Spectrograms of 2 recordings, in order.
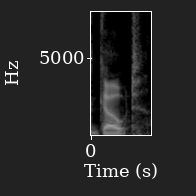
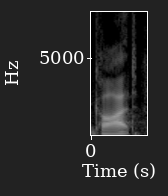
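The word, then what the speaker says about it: Goht: the fact that it's goat um that he pronounces it got but it is goat if you look at the Japanese it's goat though um Cafe is Cafe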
